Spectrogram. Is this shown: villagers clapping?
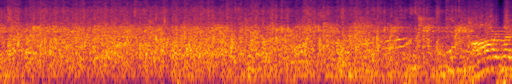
yes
